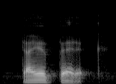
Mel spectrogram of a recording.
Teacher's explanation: And we hear that T changing to a fast D.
